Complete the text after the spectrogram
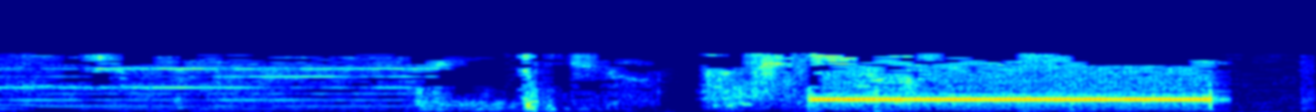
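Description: A phone line hums with tonal beeps and a click, then a loud, steady tone holds for about two seconds before cutting off abruptly, as a call is transferred to a fisheries department whose telephone is busy and the call comes back.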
